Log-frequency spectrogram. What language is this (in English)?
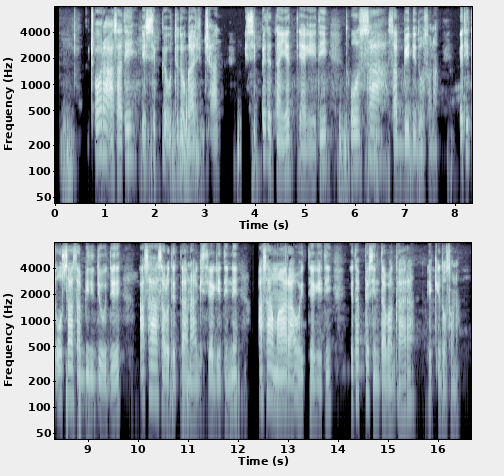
Wolaytta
